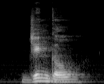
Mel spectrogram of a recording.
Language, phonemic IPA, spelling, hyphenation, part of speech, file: Dutch, /ˈdʒɪŋ.ɡəl/, jingle, jin‧gle, noun, Nl-jingle.ogg
- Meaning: a jingle (song segment used in a commercial or radio program; also used for certain other sound samples used by radio DJs)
